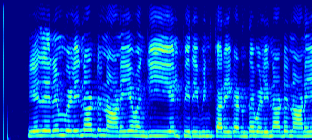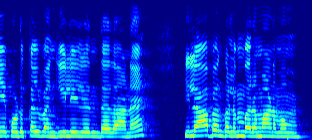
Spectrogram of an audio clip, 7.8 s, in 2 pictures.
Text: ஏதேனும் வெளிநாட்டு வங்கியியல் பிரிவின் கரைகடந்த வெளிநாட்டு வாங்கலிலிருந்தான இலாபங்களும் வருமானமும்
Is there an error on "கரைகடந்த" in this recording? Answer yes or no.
no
